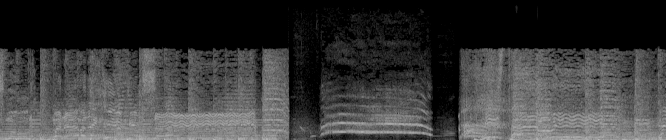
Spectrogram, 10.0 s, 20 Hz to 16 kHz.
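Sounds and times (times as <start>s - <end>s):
backing music: 0.0s - 4.4s, 6.9s - 10.0s
goat screaming: 4.5s - 6.8s.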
